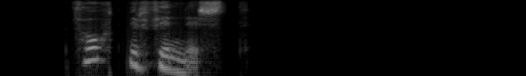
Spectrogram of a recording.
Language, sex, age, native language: Icelandic, female, 60-69, Icelandic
